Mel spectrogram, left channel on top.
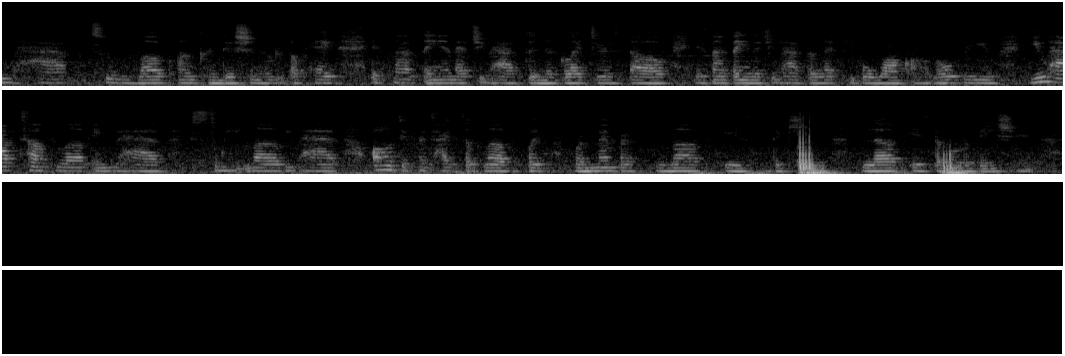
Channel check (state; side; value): silent; right; digital silence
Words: have to love unconditionally, okay? It's not saying that you have to neglect yourself. It's not saying that you have to let people walk all over you. You have tough love and you have sweet love. You have all different types of love, but remember, love is the key. Love is the motivation.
